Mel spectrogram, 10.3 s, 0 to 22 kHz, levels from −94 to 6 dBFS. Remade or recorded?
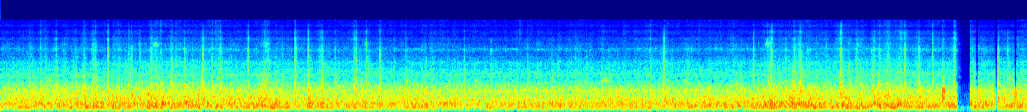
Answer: remade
